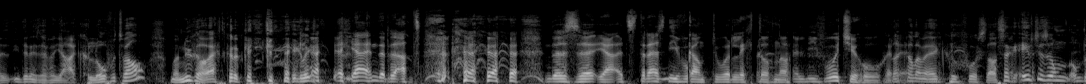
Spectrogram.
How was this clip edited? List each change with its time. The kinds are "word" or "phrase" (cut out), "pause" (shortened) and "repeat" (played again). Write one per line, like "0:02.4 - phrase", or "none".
0:02.4 - word
0:06.9 - word
0:07.9 - word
